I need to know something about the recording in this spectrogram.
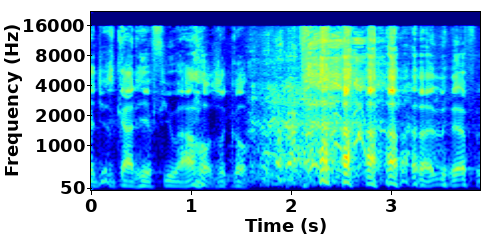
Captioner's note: laughter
